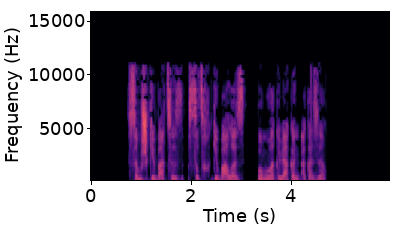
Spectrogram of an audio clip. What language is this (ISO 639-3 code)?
abk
